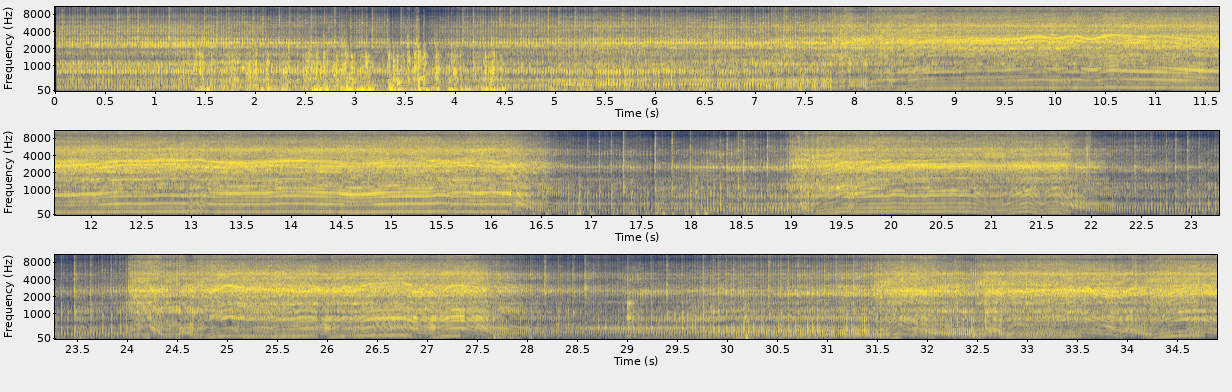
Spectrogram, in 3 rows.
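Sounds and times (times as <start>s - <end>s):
chainsaw cutting: 0.0s - 34.9s
low knocks and rumble: 1.3s - 5.9s.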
